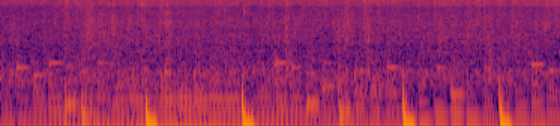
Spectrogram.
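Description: Hamburger patties frying in cast-iron skillets, a steady sizzle. A short low thump comes roughly once a second.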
